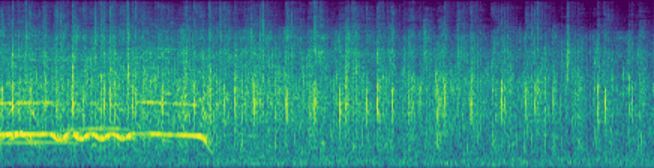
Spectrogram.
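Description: Audience applause: many hands clapping steadily, loudest at the start and easing off a little after about two seconds. Over the clapping in the first two seconds there are a few long held tones, one wavering, that then stop.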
